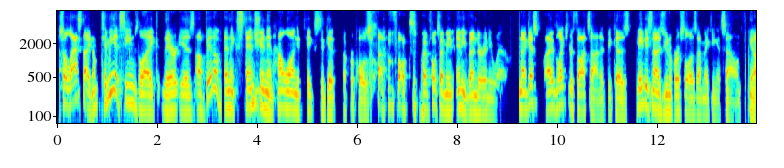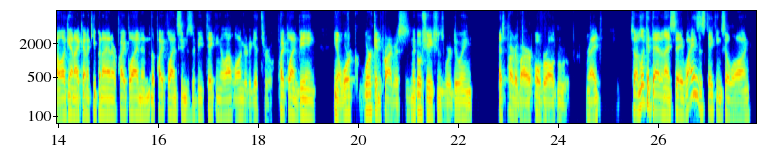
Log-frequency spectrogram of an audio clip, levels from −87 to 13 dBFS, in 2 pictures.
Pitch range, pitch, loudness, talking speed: 100-130 Hz, 115 Hz, -19 LUFS, 240 wpm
